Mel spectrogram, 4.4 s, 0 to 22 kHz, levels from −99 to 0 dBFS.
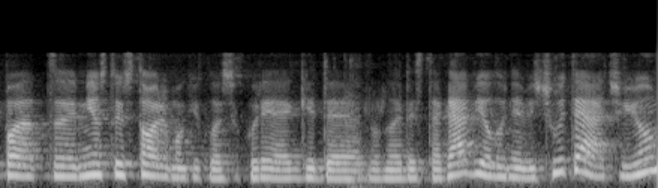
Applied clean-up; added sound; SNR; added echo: neural separator model SepFormer DNS4.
